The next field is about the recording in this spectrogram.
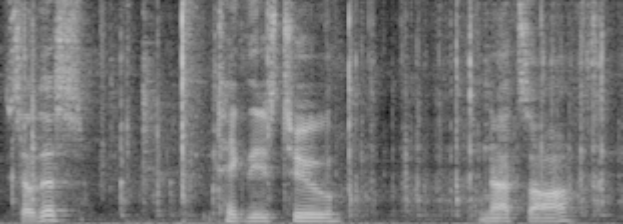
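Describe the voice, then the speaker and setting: A man's voice: medium pitch, steady tone, very slow, a little hiss or hum. A man giving a casual hands-on repair tutorial, rambling with fillers and thinking aloud as he works. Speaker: competitor explaining a repair event.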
